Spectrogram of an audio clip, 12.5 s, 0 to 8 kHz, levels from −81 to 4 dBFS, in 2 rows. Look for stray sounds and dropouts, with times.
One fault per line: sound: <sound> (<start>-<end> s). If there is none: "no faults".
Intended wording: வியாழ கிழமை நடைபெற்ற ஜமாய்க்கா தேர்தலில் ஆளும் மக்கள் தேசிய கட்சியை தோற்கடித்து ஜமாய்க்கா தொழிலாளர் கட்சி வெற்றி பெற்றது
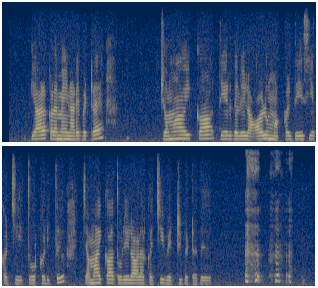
sound: laugh (11.1-12.1 s)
